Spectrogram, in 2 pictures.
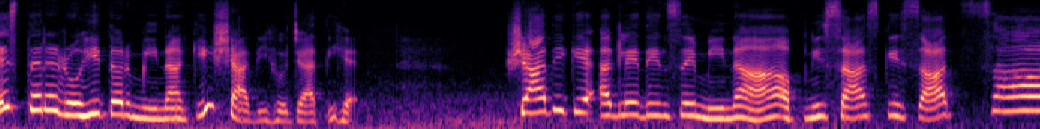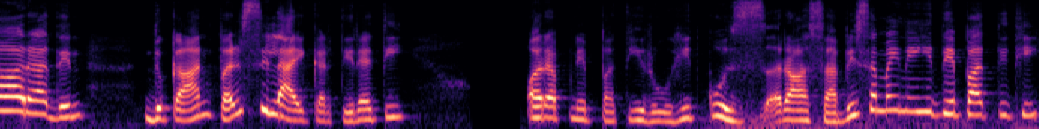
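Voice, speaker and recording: Using a cartoonish character voice, a woman hits an extremely high pitch with very wide pitch swings. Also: moderate pace. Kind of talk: moral storytelling. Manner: even, plain.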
